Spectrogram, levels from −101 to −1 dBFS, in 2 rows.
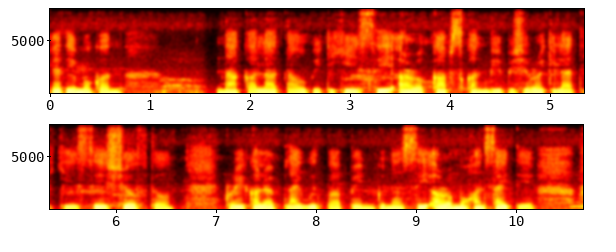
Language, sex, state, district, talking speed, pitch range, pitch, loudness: Nagamese, female, Nagaland, Dimapur, 170 wpm, 180-195 Hz, 190 Hz, -16 LUFS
